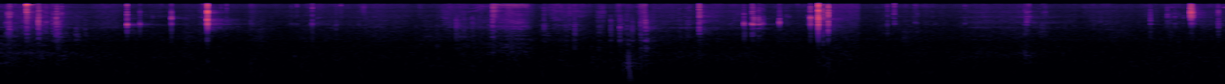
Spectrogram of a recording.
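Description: Plastic LEGO bricks clicking as they are pressed onto a brick plate and handled, with light rattling of loose pieces: scattered sharp clicks, the loudest about two seconds in and around eight seconds.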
